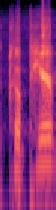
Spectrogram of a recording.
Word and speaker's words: Kuiper: So the Kuiper belt is not a... Actually, I think it's pronounced Kuiper.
